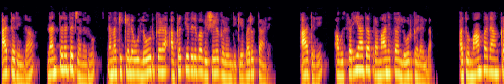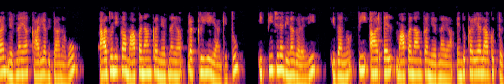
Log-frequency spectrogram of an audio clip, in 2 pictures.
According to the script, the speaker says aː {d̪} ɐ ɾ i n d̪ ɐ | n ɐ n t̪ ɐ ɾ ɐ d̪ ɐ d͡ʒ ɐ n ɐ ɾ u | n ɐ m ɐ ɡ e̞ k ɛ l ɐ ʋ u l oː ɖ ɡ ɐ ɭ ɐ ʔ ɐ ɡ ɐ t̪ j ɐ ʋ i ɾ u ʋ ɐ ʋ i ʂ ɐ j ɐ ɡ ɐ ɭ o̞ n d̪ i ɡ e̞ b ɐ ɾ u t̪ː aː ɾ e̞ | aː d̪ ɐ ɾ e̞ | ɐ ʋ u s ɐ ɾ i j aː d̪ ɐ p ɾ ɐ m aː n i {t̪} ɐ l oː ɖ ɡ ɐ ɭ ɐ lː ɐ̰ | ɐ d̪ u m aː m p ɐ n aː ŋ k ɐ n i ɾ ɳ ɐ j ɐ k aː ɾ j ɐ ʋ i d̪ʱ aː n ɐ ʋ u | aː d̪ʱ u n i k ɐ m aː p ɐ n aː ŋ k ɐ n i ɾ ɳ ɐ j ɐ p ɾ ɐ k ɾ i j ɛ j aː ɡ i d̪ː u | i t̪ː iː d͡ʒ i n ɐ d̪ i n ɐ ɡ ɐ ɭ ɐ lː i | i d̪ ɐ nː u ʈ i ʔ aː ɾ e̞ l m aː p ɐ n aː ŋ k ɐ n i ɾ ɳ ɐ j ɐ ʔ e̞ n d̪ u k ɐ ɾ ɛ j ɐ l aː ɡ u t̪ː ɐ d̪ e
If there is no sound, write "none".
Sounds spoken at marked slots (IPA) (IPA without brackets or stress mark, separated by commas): d̪ː, t̪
